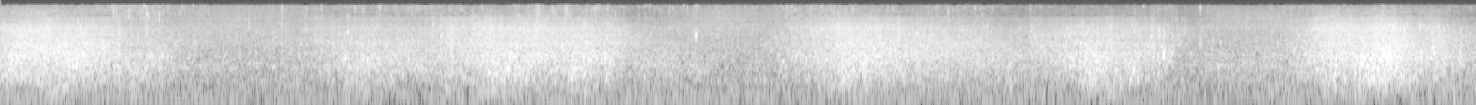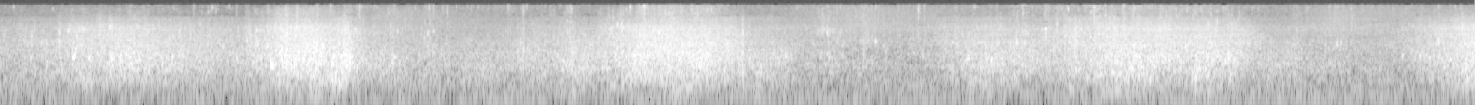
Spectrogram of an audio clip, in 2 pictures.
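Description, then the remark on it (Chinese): Ocean waves wash in and recede on a beach in a steady, unhurried rhythm, each soft hissing surge swelling and fading every couple of seconds, continuous with no voices. “想象海浪在自然放松的节奏中，涌来又退去。”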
